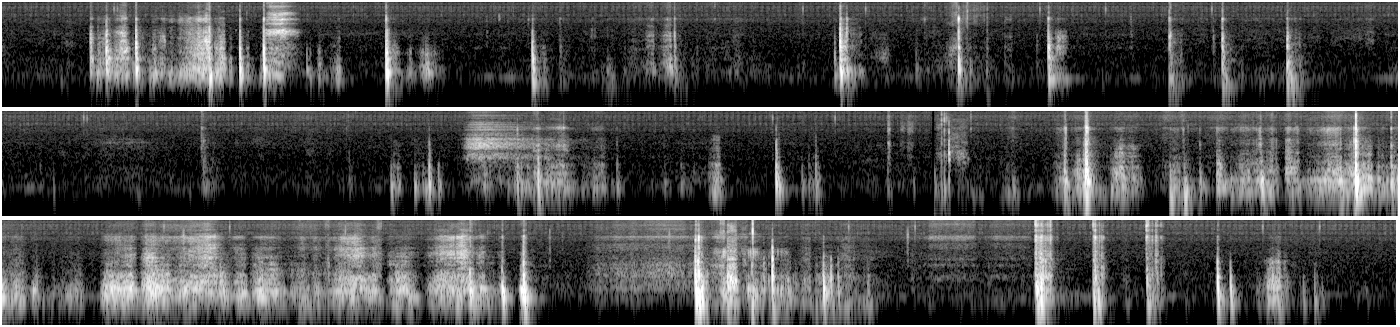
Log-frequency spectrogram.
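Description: Hard plastic Schleich animal figures handled by hand on a tabletop: scattered clicks and knocks as they are set down and tapped against the surface, with several longer stretches of rustling and scraping handling noise.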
